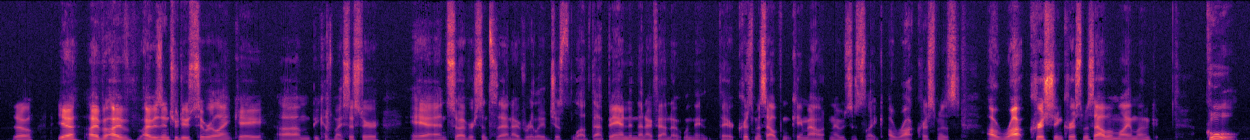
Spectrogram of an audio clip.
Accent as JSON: {"language": "English", "town": "San Diego", "region": "California", "country": "United States", "tie": "born or raised there", "said": "I'm from San Diego, uh, just like yourself, but I was born and raised here"}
